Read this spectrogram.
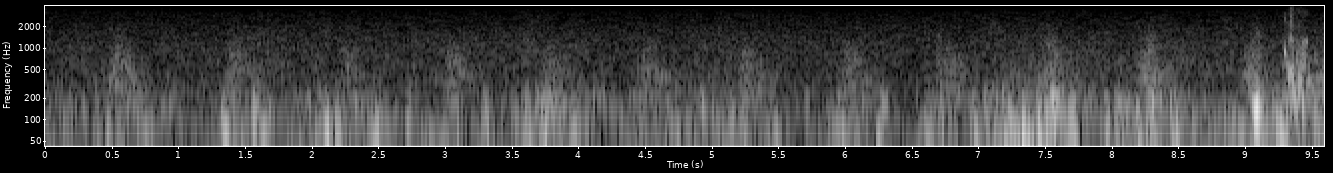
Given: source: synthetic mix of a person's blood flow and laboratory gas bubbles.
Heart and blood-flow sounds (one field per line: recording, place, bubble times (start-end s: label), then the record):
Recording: Doppler ultrasound of blood flow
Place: subclavian vein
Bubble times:
9.25-9.60 s: bubbles
From the record:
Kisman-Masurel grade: 222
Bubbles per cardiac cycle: several, 3 to 8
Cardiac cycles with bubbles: 10 to 50%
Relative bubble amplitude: moderate (0.250 to 0.450)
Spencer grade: 2 (many but less than half of the cardiac periods contain bubble signals, singularly or in groups)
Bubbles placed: anywhere in the cardiac cycle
